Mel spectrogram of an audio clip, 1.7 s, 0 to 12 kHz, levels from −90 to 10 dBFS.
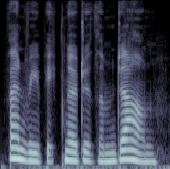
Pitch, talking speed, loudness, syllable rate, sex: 170 Hz, 175 wpm, -17 LUFS, 4.6 syllables/s, female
